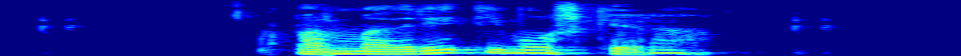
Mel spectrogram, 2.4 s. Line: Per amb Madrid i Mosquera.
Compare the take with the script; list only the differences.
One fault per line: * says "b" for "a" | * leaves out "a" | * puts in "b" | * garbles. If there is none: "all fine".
all fine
